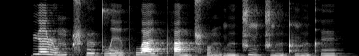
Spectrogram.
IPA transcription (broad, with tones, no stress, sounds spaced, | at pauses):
p ɥ ɛ˦ ɻ ʊ˨˦ ŋ ʈ͡ʂʰ ɻ̩˨˦ t̪ w ḛ˨˩ ɪ̯ pʰ w a˥˨ ɪ̯ pʰ a˥˨ n ʈ͡ʂʰ ʊ̰˨˩ ŋ i˥˨ ŋ t͡ɕ i˥˨ t͡ɕ i˨˦ ŋ pʰ i˨˦ ŋ pʰ y˦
